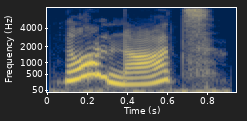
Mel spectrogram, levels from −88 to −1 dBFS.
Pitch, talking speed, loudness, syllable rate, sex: 290 Hz, 190 wpm, -13 LUFS, 4.5 syllables/s, female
